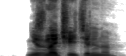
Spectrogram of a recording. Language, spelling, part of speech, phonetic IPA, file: Russian, незначительно, adverb / adjective, [nʲɪznɐˈt͡ɕitʲɪlʲnə], Ru-незначительно.ogg
- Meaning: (adverb) insignificantly (of such extremely small quantity or degree that it is not worth measuring); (adjective) short neuter singular of незначи́тельный (neznačítelʹnyj)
